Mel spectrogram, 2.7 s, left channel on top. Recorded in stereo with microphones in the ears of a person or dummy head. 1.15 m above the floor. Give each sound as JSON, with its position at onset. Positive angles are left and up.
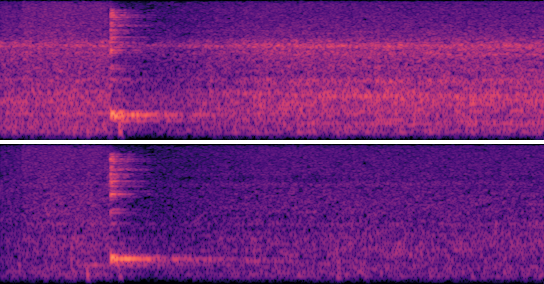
{"t": 0.6, "sound": "a cowbell", "side_deg": -15, "distance_m": 3.0}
